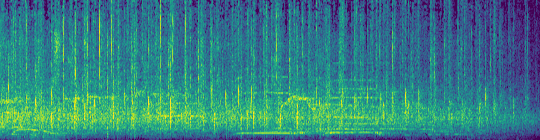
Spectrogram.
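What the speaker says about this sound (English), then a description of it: "Let's give a round of applause to Coach Morris and his family" Crowd applause at a high school basketball game honoring a coach, loud steady clapping from the stands with scattered cheers and voices, holding strong before tapering off.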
